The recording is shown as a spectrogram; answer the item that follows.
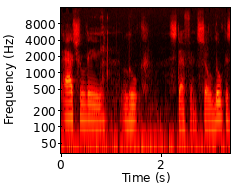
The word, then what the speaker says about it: Luc Stephen: His Luke Stevens, you I mean, director, please let me I want to say I I'm glad you cleared it up for me.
